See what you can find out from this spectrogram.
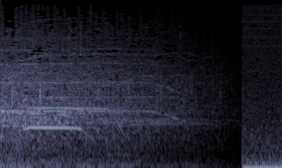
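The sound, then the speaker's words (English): A crowd cheers and applauds loudly for a leader giving a speech, a dense wash of voices and clapping that gradually fades over a couple of seconds before cutting off abruptly into a different background. “Yes, cheer for me. You're a great leader.”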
